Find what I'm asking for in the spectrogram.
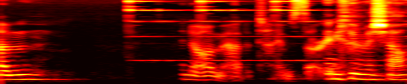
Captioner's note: bell dinging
